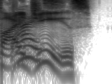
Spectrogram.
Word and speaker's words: Feige: Feige's. All right. – It's a hard G.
